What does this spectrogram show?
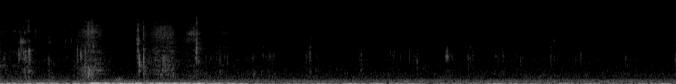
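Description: Close-miked chewing of thick instant jjajang noodles, wet mouth clicks and smacks. Loudest in the first two seconds, then softer, sparser chewing.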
